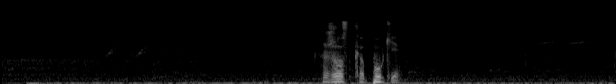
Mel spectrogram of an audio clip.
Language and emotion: Russian, neutral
